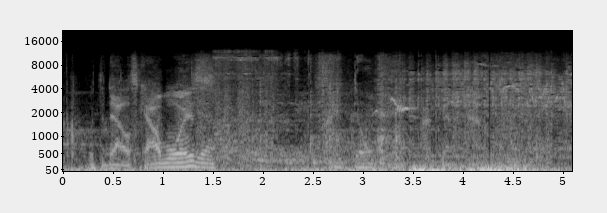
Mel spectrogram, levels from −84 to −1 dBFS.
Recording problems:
distortion; heavy; 5 dB below the speech
garbled, watery; slightly
animal sounds; very loud; throughout; as loud as the speech
chatter from many people; noticeable; throughout; 10 dB below the speech
wind noise on the microphone; occasional gusts; 10 dB below the speech
footsteps; faint; at the start; peak 10 dB below the speech
jangling keys; noticeable; from 1.5 to 3 s; peak 2 dB below the speech

